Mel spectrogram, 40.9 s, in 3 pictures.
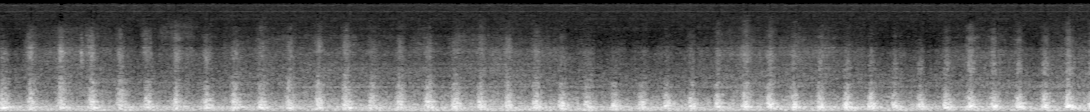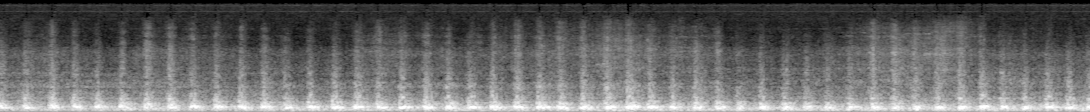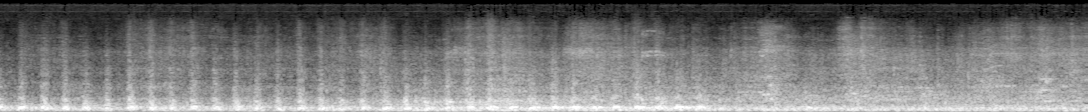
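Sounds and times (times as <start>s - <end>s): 
railway in Alsdorf: 0.0s - 40.8s
spinning mine whistles at a railway in Alsdorf: 35.2s - 35.9s.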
